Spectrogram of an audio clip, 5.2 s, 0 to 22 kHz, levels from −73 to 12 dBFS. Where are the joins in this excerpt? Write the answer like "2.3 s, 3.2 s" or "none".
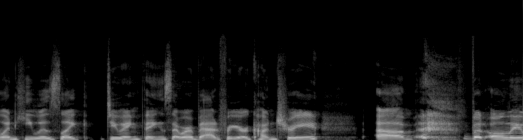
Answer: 0.9 s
